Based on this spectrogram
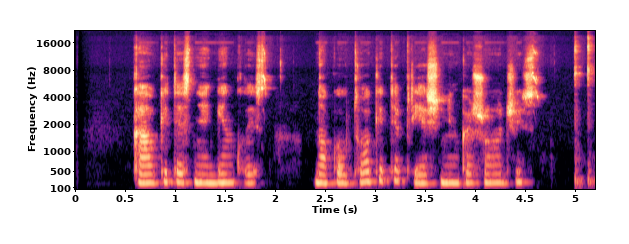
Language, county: Lithuanian, Vilnius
